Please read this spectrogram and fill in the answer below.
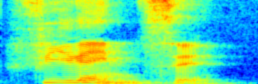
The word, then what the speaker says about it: Firenze: Firenze, Firenze Attenzione al suono della Z, anche qui è la stessa Z di pizza, quindi Z, Z, Firenze, Firenze. Atterraggio, atterraggio, attenzione in questa parola c'è un festival di doppie, quindi atterraggio, atterraggio.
